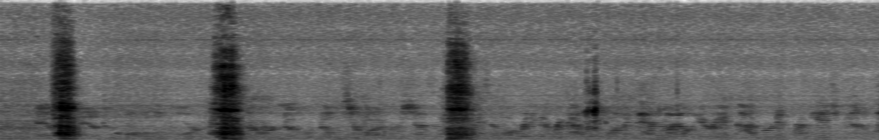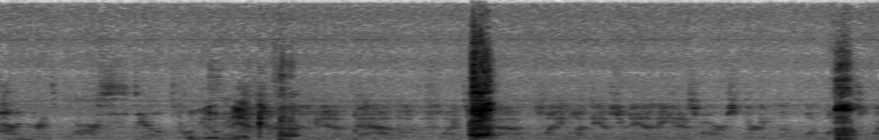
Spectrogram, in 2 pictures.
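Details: A small dog with kennel cough, caught after escaping and being held at the pound, gives about five short, harsh cough bursts spread over the clip.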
